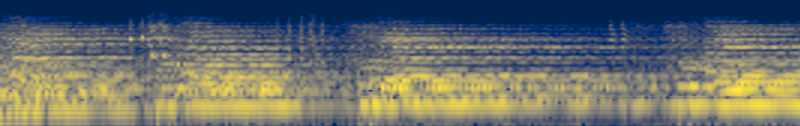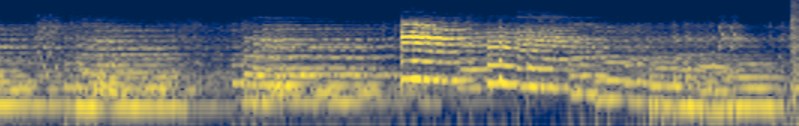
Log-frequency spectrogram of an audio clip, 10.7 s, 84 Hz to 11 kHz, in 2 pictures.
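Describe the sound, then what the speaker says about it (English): An electric guitar played with pick and fingers through a Line 6 Helix neo soul tone, with chorus and slight grit, rakes across the strings in strummed chord bursts with sliding notes and short gaps. "if you do this kind of raking thing"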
